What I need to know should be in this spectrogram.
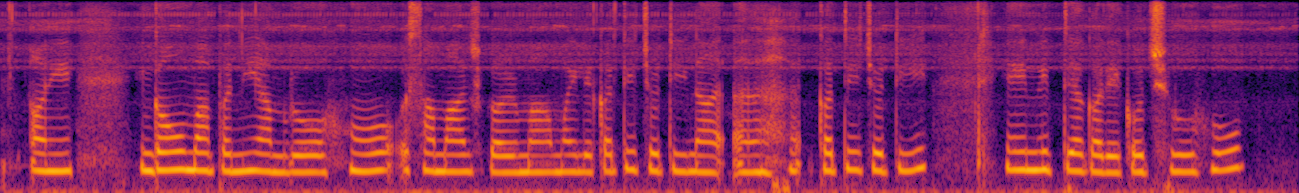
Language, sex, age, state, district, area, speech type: Nepali, female, 18-30, West Bengal, Kalimpong, rural, spontaneous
